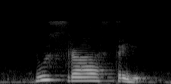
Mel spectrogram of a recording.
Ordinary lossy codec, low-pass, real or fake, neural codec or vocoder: none; none; fake; codec, 16 kHz, 1 kbps, X-Codec, HuBERT features, trained on general audio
